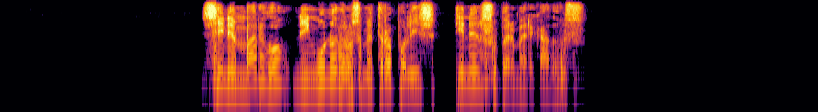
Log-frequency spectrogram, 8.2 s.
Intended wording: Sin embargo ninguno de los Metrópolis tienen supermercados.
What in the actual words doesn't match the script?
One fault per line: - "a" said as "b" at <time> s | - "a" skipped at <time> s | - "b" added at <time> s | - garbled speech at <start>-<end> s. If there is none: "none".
none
